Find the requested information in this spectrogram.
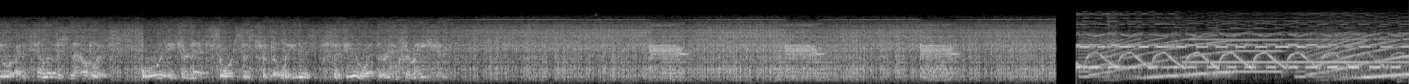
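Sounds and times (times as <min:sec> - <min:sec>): radio static hiss: 0:00.0 - 0:10.6
short data bursts: 0:06.0 - 0:10.0
steady pulsing beeps: 0:10.8 - 0:14.0
wailing siren tones: 0:10.8 - 0:14.0.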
